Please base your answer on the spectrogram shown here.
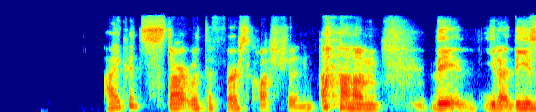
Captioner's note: laughs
